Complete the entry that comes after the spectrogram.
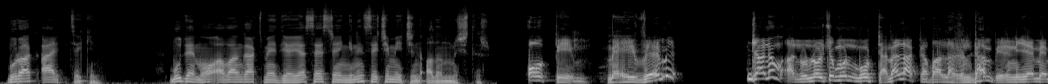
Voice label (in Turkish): animasyon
